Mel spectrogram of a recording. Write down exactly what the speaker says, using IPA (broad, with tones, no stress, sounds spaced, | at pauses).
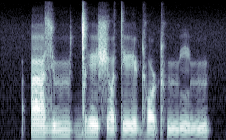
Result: ʔ a˦˨ z ʉː˧˥˧ ɡ͡ǀ e˦˨ ʃ ʌ˩ t eː˩ ɖʱ ɔ˩ ʈʰ ʉː˩ ŋ ʉ˩˥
